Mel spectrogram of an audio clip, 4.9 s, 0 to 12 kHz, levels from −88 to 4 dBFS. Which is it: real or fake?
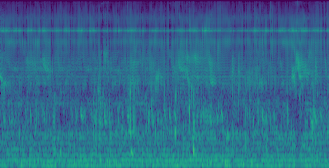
fake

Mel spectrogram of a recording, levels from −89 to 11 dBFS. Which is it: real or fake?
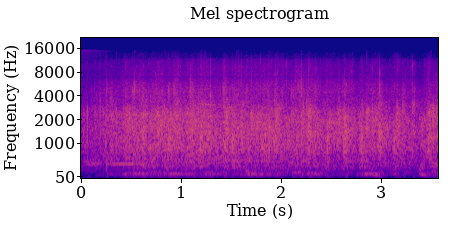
real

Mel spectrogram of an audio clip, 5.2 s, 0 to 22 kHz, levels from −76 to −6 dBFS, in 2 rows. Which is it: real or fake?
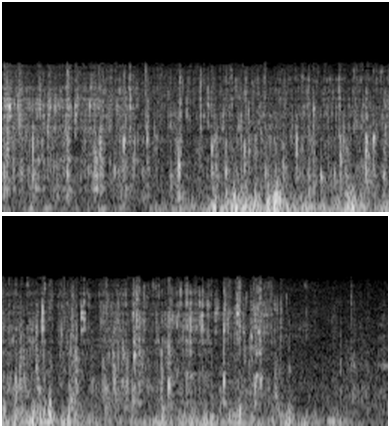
real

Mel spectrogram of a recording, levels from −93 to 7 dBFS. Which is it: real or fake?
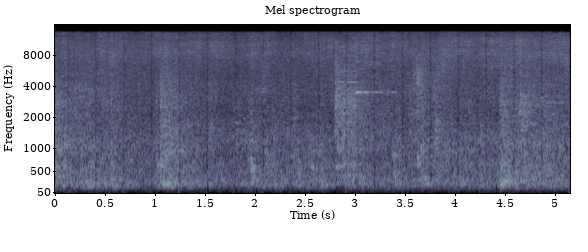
real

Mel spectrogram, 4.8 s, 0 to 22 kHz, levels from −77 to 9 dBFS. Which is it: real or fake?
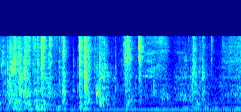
real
